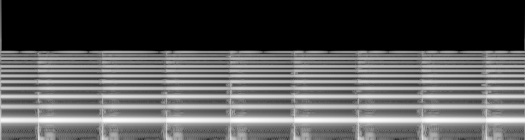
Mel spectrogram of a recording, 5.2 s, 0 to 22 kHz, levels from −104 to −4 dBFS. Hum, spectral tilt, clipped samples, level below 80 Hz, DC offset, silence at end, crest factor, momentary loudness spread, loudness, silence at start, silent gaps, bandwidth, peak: none; -6.5 dB/octave; under 0.1%; -40 dBFS; under 0.1%; 0 s; 6 dB; 3 LU; -9 LUFS; 0 s; none; 5.8 kHz; -2 dBFS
